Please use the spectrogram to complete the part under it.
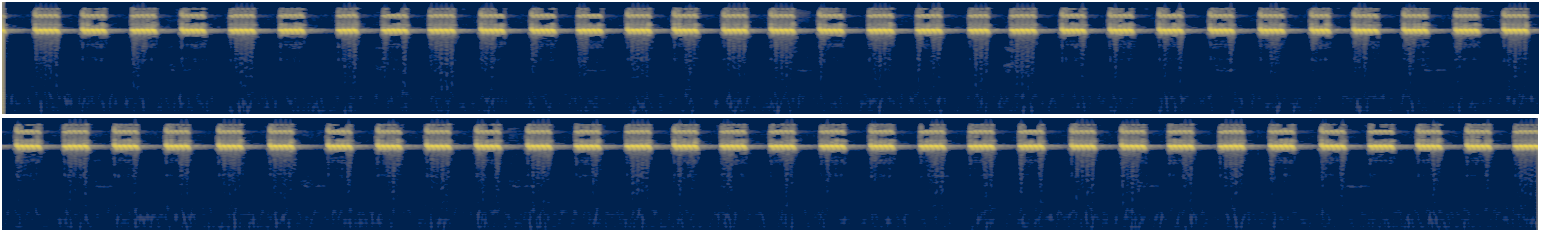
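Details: Summer-evening chirping of a male cricket, a long unbroken run of crisp, high-pitched pulses at roughly four per second, very even in rhythm and loudness, with nothing else audible.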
